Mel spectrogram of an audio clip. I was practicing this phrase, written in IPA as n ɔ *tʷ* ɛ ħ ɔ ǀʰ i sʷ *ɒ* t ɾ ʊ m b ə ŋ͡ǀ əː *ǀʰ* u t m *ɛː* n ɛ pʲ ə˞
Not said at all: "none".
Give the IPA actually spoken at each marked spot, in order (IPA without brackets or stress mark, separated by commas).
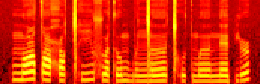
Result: tˤ, ɑ, ǀʰ, əː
